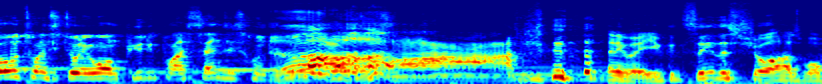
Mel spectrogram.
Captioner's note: groans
